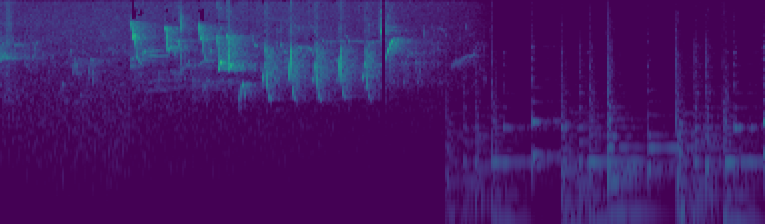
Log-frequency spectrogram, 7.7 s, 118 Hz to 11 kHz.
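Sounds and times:
songbirds chirping: 0.0 - 5.4
mellow instrumental music with sustained tones: 4.4 - 7.6.

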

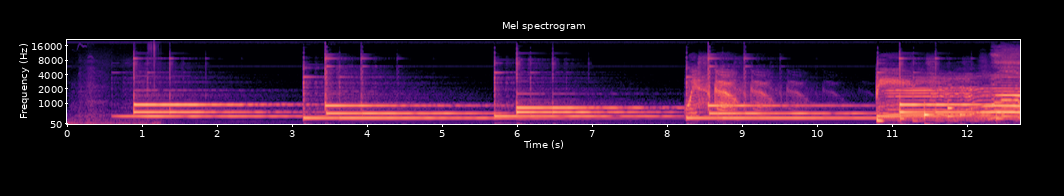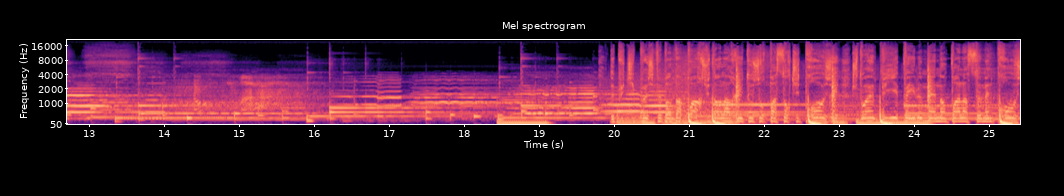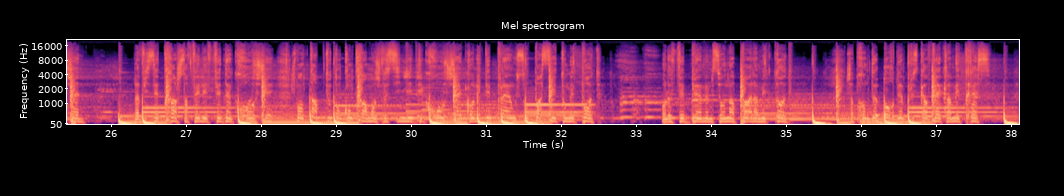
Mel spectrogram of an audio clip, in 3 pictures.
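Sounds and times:
slow bell-like synth notes in a rap track intro: 0.6 - 32.6, 33.4 - 38.1
speech: 20.5 - 32.7, 33.4 - 37.8
deep bass hits: 20.8 - 21.6, 22.6 - 24.2, 26.1 - 26.8, 28.0 - 29.3, 30.3 - 31.8, 35.7 - 37.0
fuller beat with drums: 21.0 - 21.7, 22.6 - 23.0, 23.6 - 23.9, 25.2 - 26.8, 27.7 - 28.1, 28.7 - 29.4, 30.3 - 31.9, 35.4 - 35.7, 36.3 - 37.1, 37.9 - 38.1.

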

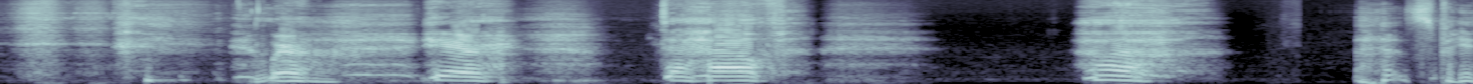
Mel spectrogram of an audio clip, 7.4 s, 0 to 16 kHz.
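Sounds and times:
voice imitating heavy panting: 0.0 - 4.2
speech: 1.2 - 2.7, 3.3 - 4.0, 5.4 - 5.9, 6.9 - 7.3.

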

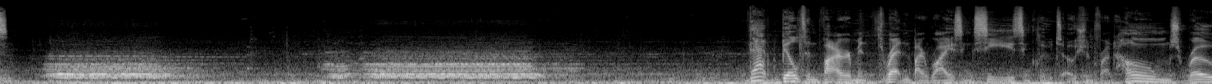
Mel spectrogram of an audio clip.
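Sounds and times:
speech: 0.0 - 0.7, 7.8 - 12.1
passenger train horn blasts: 0.0 - 2.4, 3.2 - 6.0
passenger train rumbling along the rails: 0.0 - 12.1.

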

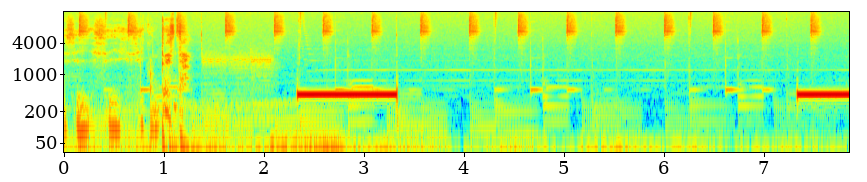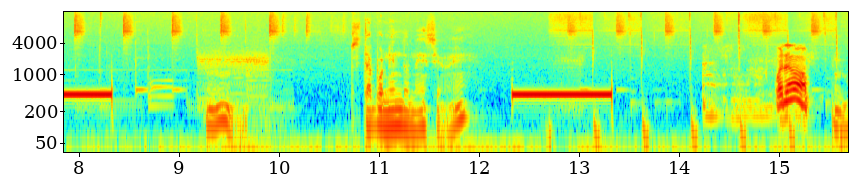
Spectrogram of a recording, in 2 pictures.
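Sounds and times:
speech: 0.0 - 1.5, 10.9 - 12.0, 15.0 - 15.6
quiet music: 0.0 - 15.6
telephone call ringing tone: 1.4 - 10.1, 12.3 - 13.4.

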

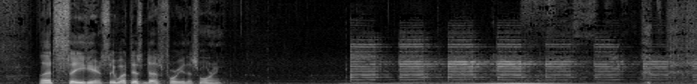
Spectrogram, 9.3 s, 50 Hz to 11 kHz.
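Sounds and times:
speech: 0.5 - 3.1
low hum: 4.0 - 8.8
alarm clock ringing: 4.6 - 9.2.

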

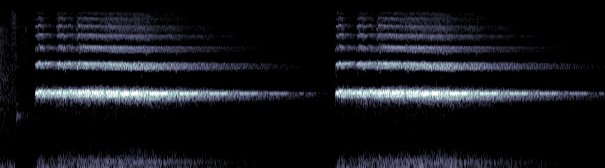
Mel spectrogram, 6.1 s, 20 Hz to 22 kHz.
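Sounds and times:
whistle blown in long loud blasts: 0.4 - 6.0.

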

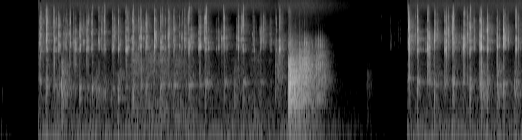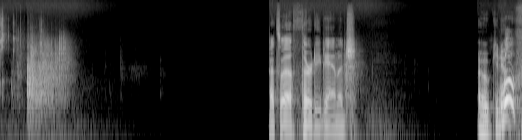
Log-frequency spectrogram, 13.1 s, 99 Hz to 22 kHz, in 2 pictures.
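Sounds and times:
handful of dice rattling and clattering: 0.5 - 4.1, 5.1 - 7.5
speech: 9.9 - 11.1, 12.5 - 13.0.

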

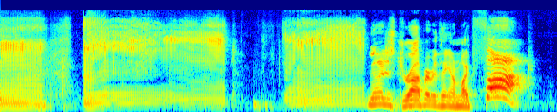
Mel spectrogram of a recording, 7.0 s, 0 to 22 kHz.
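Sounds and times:
buzzy fart: 0.0 - 4.7
speech: 4.6 - 6.6.

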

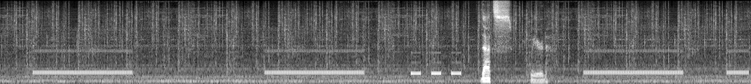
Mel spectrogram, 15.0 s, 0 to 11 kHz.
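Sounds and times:
low hum: 0.0 - 15.0
telephone call tones while placing a phone call: 0.6 - 2.7, 5.3 - 7.4, 8.2 - 9.3, 11.6 - 13.8, 14.5 - 15.0
speech: 9.6 - 11.1.

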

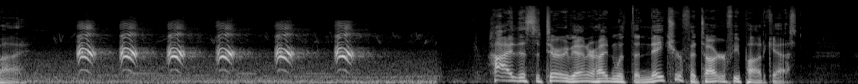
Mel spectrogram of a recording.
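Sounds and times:
crow cawing in trees: 0.8 - 3.8
speech: 4.9 - 8.1.

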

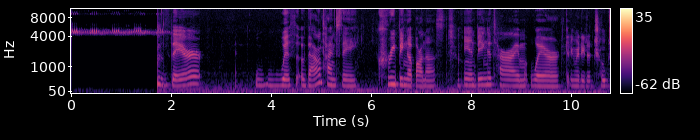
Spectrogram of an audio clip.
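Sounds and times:
crickets chirping in a high-pitched trill: 0.0 - 1.7
speech: 1.7 - 2.7, 3.7 - 10.7.

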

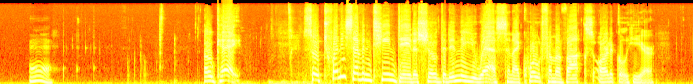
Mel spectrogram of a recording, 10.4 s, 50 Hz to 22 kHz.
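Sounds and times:
speech: 0.4 - 1.0, 3.1 - 3.7, 4.6 - 10.0
person humming: 0.4 - 1.1
sipping and swallowing a drink: 0.8 - 3.0.

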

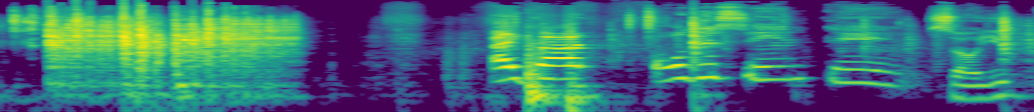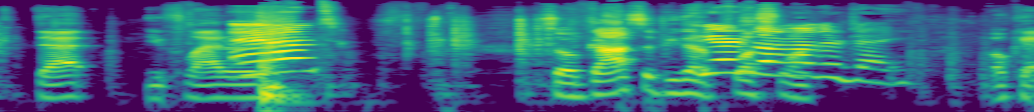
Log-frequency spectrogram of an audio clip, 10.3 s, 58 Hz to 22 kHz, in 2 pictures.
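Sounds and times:
dice rolling on a hard table: 0.0 - 5.4, 6.5 - 8.8
speech: 2.5 - 7.0, 7.9 - 10.3.

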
